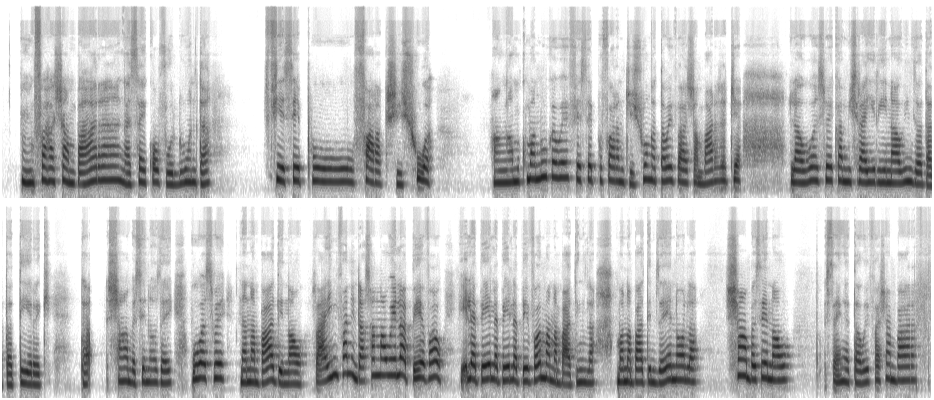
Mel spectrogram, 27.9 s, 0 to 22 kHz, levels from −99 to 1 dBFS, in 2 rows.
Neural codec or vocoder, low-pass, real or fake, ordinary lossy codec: none; 19.8 kHz; real; Opus, 24 kbps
